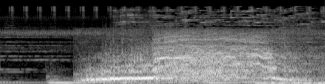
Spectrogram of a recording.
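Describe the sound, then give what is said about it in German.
A loud, deep dragon roar from a fairy tale set in a cave. It bursts in after a brief quiet start and holds as one sustained, growling, rumbling roar to the end. “Aber es war zu spät, denn der Drache öffnete seine heftigen Augen. Und als er die beiden Männer sah, brüllte er laut.”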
